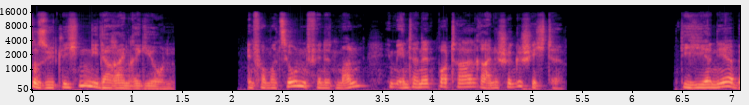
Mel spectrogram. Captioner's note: only in German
